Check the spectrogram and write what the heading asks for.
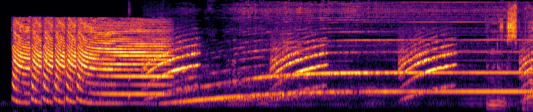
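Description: Electronic siren-style DJ sound effect used as a transition into a song. It cuts in loud with a fast run of falling pitch sweeps, then settles into a steady high tone with rising whoops about every second and a half.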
